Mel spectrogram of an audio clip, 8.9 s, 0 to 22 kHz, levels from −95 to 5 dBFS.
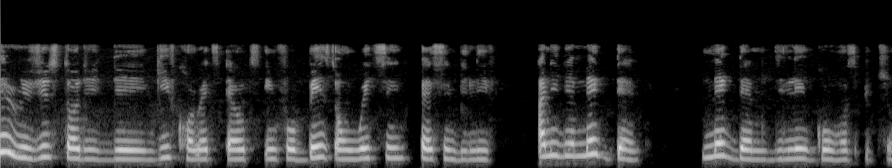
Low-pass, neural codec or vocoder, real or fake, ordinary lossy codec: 7.2 kHz; none; real; none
